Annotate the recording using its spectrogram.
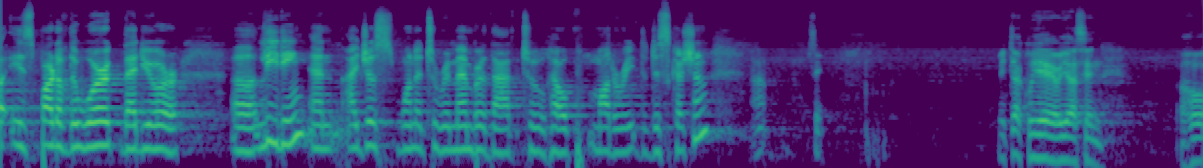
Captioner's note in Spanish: Traductora habla en inglés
